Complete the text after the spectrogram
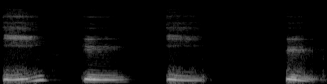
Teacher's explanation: round your lips without moving your tongue at all, your tongue should stay all the way up in the front, as high as it can go, E. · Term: rounded vowels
